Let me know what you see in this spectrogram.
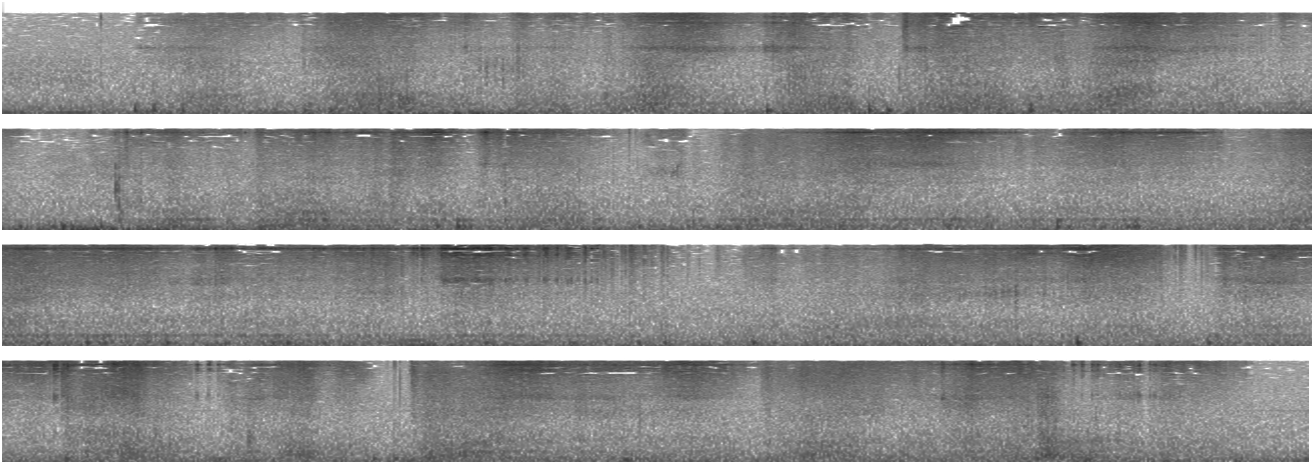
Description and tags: Digging a clay pot out of sand
Needed a sound for a clay pot being dug out of sand. I used rice and a small ceramic pot for this
sand, bottle, rice, claypot, ceramic, container, clay, adpp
